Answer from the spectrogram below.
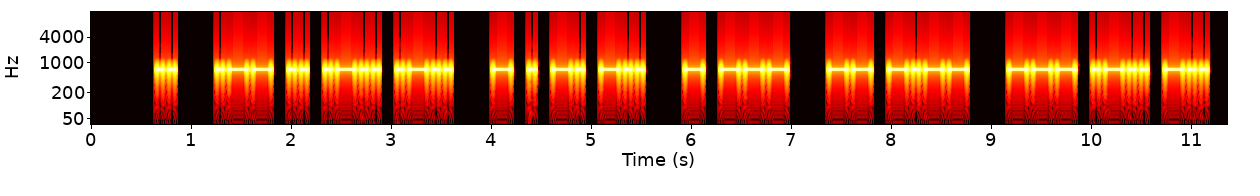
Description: Morse code, heard as a keyed tone, about 21 wpm, 700 Hz. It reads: I WILL TEND TO MY OLD
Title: Sentences from Top 1000 Words - Review Part 5 - 20wpm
